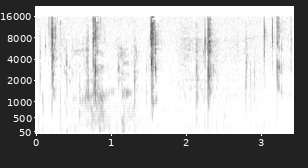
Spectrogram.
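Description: A yumberry-flavoured snack is bitten and chewed in several sharp, crisp crunches. They come at uneven intervals, with quieter mouth and chewing noises between them, close and fairly soft overall.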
